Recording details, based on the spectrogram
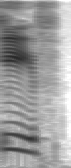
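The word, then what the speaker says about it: Aoibh: Do you want to know how it's pronounced? Please. Eve. No, it's not. Yes, it's Eve. B-H? Yes. Call 911. Her name is Eve.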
